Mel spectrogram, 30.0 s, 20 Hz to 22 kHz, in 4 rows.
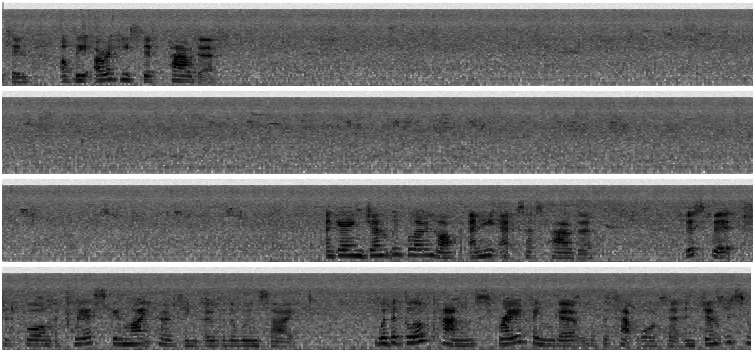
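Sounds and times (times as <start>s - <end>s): ambient hiss: 0.0s - 30.0s.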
